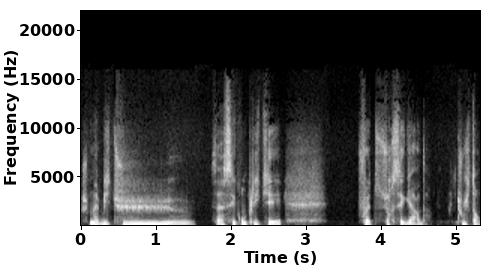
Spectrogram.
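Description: In a dry, close sound with no echo, a woman with a very deep, low pitch and ordinary pitch variation talks at a very slow pace with long, frequent pauses. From Paris region, France. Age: 50s. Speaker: former prisoner and hairdresser. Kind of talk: personal testimony. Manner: halting, with many hesitations.

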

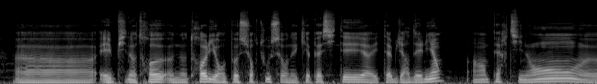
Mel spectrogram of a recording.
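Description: Here is a man with an unremarkable speaking voice, pitched fairly low and with fairly even intonation. It is a very clean recording against a silent background. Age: 30s. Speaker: intensive care nurse. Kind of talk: interview.

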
